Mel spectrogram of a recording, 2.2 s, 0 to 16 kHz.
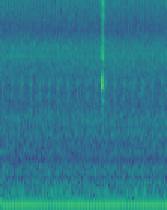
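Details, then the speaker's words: BMW E36 (non-Vanos engine) cold start after snow-drift attempt: heavy uneven low thrum with lumpy stumbling beat, slight knocking; rough idle with misfire, no power, owner thinks oil still cold; later fixed by tune-up. "the car started the engine doesn't sound too healthy right now let's be honest"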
